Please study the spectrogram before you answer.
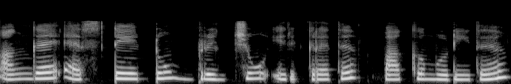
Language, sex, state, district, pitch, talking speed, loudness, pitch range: Tamil, female, Tamil Nadu, Nilgiris, 245 Hz, 70 wpm, -15 LUFS, 230-270 Hz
